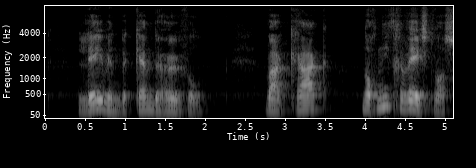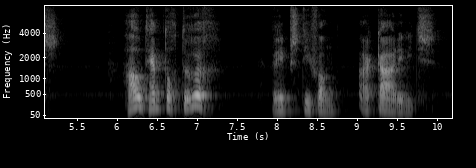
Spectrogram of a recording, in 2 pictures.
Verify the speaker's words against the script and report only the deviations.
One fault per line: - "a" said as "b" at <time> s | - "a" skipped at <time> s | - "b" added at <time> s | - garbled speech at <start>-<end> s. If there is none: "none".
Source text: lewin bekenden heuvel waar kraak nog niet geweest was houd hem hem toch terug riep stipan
- "hem" skipped at 6.6 s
